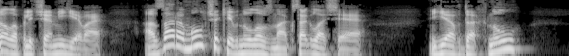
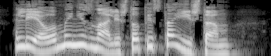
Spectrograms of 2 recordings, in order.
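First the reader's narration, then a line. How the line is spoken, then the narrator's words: Hesitant. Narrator (Russian): неуверенно начала Аня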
